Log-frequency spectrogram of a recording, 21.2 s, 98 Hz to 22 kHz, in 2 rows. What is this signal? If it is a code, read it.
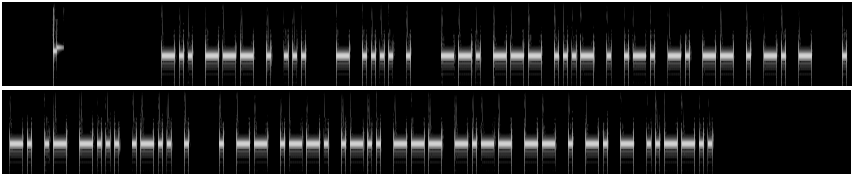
Morse code, heard as a keyed tone, about 22 wpm, 700 Hz. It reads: DOES THE GOVERNMENT ENABLE EMPLOYMENT?
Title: Sentences from Top 1500 Words 22wpm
